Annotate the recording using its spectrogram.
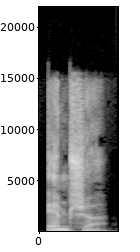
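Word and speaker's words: Эмча: Soviet crews called it MSHA, their pronunciation of M4C.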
